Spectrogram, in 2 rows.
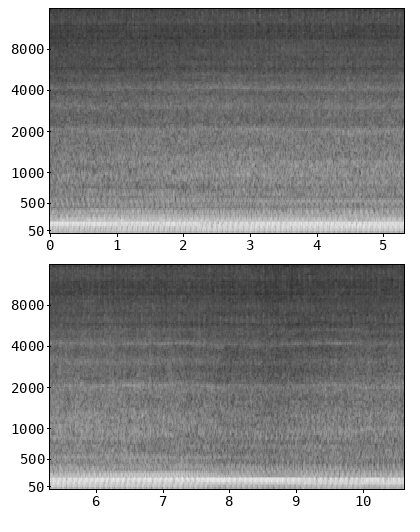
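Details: Honda Goldwing motorcycle, low mileage, sat 5 years, first runs after revival: steady low idle with slightly uneven, loping beat; carburetors completely out of adjustment, unsynchronized.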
